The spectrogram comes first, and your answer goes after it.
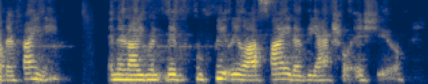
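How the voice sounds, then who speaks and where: A woman with an American accent has an unremarkable speaking voice. Her pitch is fairly low and her intonation fairly even. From Orlando, Florida, US South. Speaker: counselor. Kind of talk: talk to a group of moms.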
